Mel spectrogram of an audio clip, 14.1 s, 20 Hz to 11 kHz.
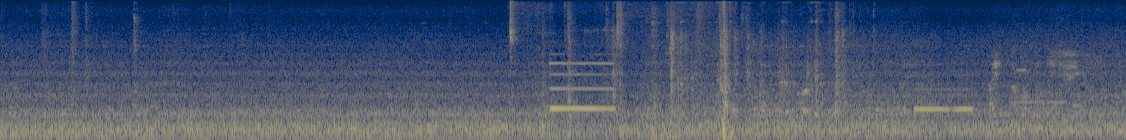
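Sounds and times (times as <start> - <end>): bus engine and road rumble: 0.0 - 14.0
short electronic beep: 6.9 - 7.8, 11.4 - 12.2.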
